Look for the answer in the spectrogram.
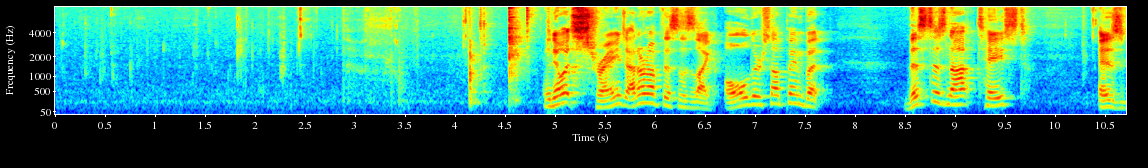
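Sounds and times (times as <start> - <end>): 
wet chewing of a spoonful of macaroni and cheese: 0.0 - 3.7
speech: 4.9 - 7.8, 8.5 - 9.8, 10.4 - 10.7.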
